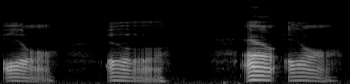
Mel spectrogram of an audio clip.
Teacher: the tongue goes up it's close to the center of the roof of my mouth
